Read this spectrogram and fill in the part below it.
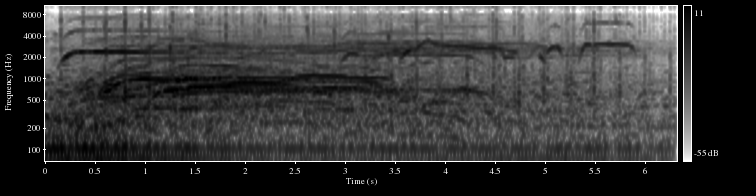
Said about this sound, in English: Erdogan came out onto the balcony of the ruling Justice and Development Party headquarters in Ankara, greeted by a crowd of probably a few thousand people who were chanting, who were singing.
